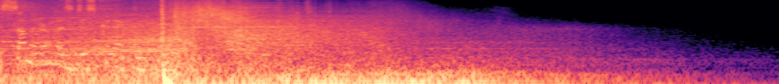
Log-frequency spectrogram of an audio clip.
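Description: Magic spell effects crackle and whoosh in a fight, then fade away.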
